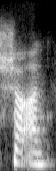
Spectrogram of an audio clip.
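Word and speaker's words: شَأْنٍ: You didn't pronounce the sakun here, yes, it's sha'an.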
